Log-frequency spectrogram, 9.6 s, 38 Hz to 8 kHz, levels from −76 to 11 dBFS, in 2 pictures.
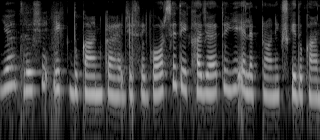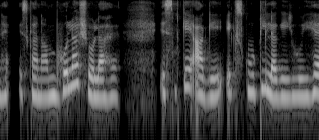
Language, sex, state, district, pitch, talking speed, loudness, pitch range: Hindi, female, Jharkhand, Palamu, 225 Hz, 180 wpm, -22 LUFS, 205-255 Hz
